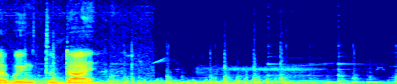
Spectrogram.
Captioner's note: mooing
